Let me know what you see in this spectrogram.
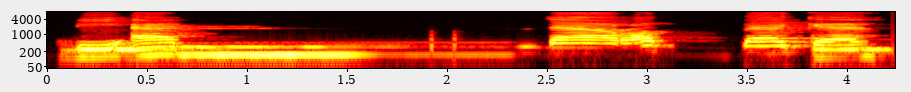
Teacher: Ingat nun bertasdid tahan tiga harakat.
